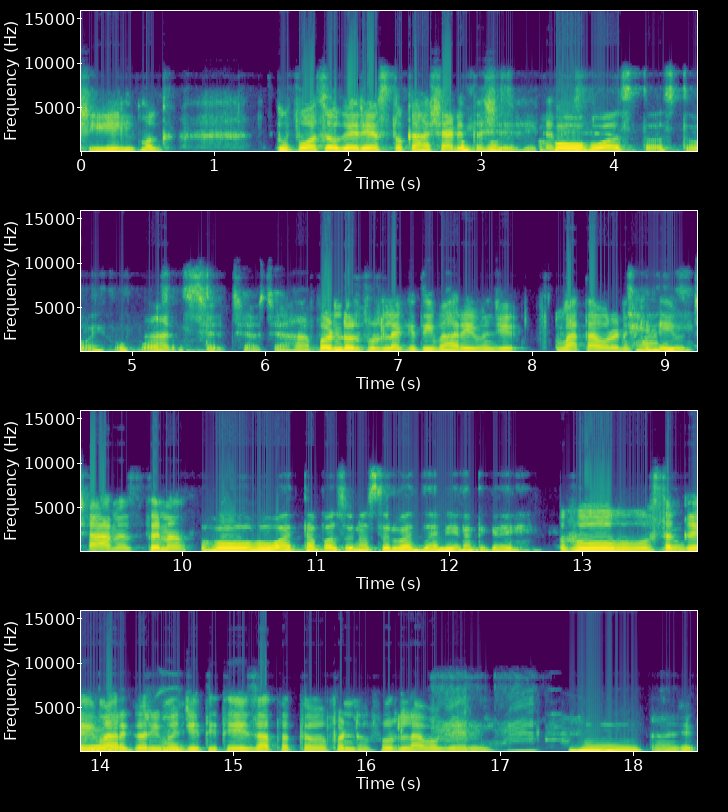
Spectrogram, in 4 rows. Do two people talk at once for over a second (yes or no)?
yes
